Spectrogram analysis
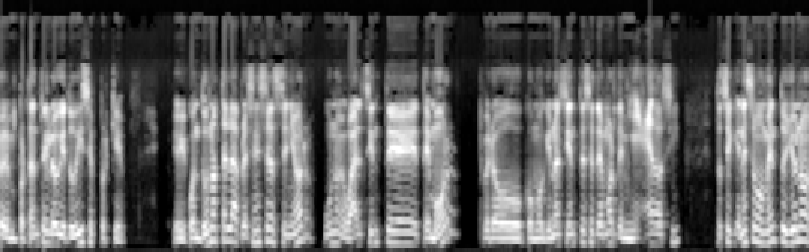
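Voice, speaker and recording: A young man with a Chilean accent, a podcast co-host animatedly telling a personal story and acting out the quotes. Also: on the high side. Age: young adult. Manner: animated, laughs often, acts out quotes. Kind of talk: casual storytelling. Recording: slightly dull lo-fi audio.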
